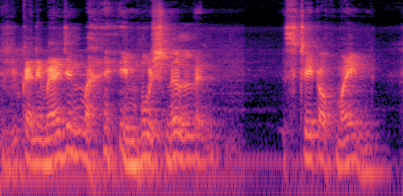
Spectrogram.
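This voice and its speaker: Over noticeable background noise and audible room echo, a man speaks fairly slowly with lively intonation. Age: 70s. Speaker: spiritual devotee sharing experiences. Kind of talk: personal testimony. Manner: halting.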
